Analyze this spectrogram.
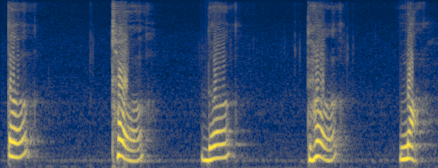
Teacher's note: They start from the teeth or the roof of the teeth, and so they are called dantya or dentals.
